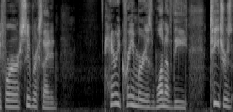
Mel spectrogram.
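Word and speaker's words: Kraemer: written by Harry Kramer the last name is spelled k-a-r-a-e-m-e-r so Kramer k-r-a-e-m-e-r I'm listening to this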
